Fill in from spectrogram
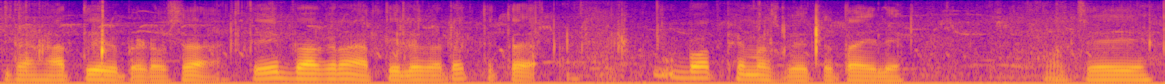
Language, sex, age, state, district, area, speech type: Nepali, male, 18-30, West Bengal, Alipurduar, urban, spontaneous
